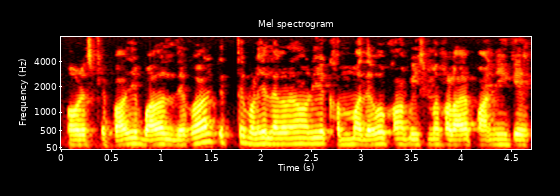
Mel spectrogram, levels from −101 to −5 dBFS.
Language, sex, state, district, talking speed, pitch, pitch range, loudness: Hindi, male, Uttar Pradesh, Jyotiba Phule Nagar, 305 wpm, 140 Hz, 135-150 Hz, -17 LUFS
